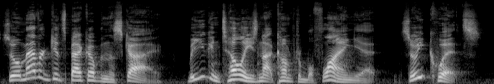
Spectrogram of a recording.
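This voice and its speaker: A man's voice: a little high, huge pitch swings, fairly quick, fairly bright tone, a little hiss or hum. A man narrating a comedic film recap with wry, mocking asides.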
